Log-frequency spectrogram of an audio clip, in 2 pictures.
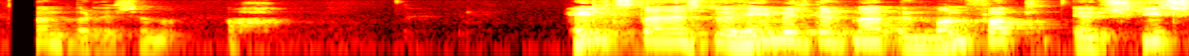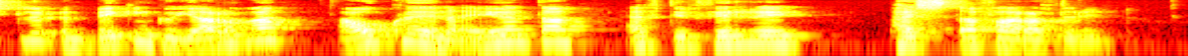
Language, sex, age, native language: Icelandic, male, 40-49, Icelandic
